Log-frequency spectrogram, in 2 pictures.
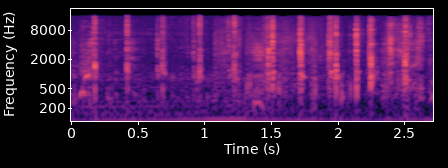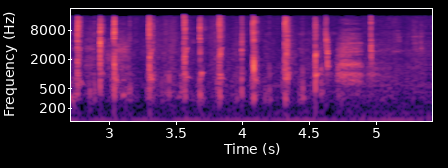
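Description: Raw guava fruit being bitten and chewed: a run of crisp, irregular crunching clicks, several a second.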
